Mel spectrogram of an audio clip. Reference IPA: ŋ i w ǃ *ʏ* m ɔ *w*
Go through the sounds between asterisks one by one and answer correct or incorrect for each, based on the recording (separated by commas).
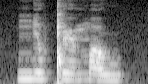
correct, correct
